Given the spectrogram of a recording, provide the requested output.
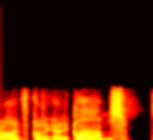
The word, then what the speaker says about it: Glamis: got to go to glams it's it's spelt glamis if people are looking for it but it's pronounced glams and i uh i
